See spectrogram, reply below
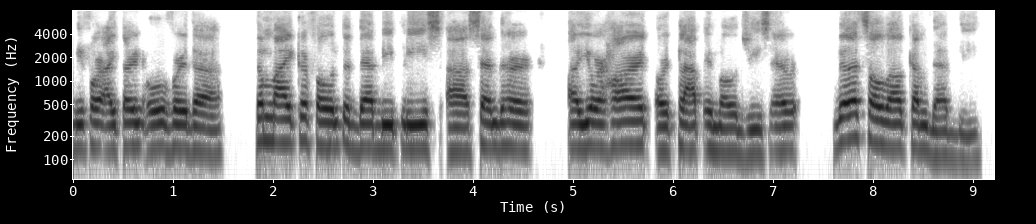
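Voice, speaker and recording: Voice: medium pitch, warm tone, no echo. A moderator on a video call webinar, reading out a guest's background and welcoming her. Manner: reads a bio, then casual welcome. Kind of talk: introducing a speaker.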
